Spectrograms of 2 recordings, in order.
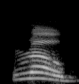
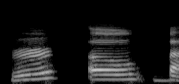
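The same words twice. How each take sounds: First: Said in the usual way. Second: "R-O-B" split into rr, long o, buh; tapped-out sounds. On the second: Shown as a demonstration. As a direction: sound out "R-O-B" with gaps between the sounds. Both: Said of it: "Tap it out".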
